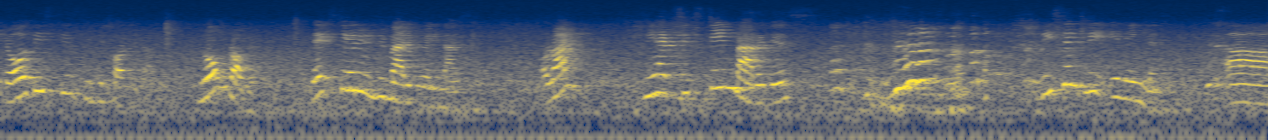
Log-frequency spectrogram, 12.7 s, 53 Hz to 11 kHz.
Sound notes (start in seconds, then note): 8.3 laughter, Shri Mataji laughs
